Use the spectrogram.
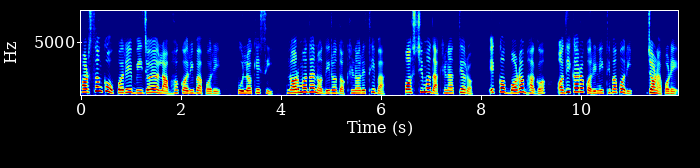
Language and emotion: Odia, neutral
